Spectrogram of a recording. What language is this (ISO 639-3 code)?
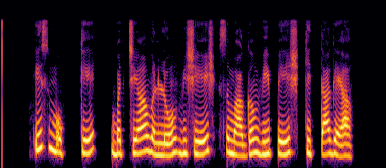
pan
